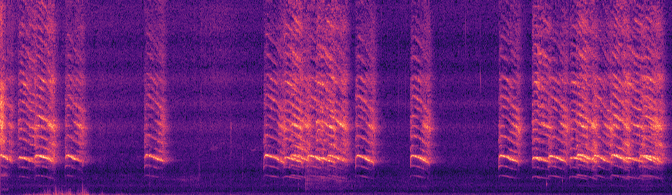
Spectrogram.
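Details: At least three blue jays making distress calls, with a cardinal nearby; repeated harsh, raspy squawks in short bursts, some overlapping, plus a brief low thump or rustle early on.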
